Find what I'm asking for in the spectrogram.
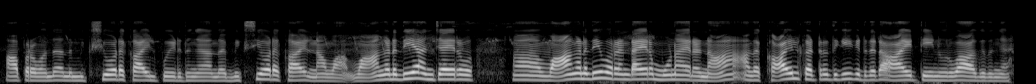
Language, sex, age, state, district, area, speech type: Tamil, female, 30-45, Tamil Nadu, Dharmapuri, rural, spontaneous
